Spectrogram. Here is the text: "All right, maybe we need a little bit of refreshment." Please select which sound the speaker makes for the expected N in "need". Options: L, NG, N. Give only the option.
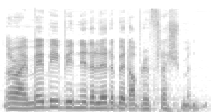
N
